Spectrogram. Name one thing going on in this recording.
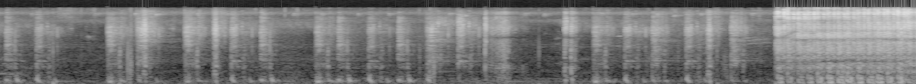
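Footsteps clang quickly on a metal walkway.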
